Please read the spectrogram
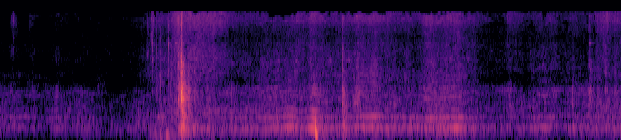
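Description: Honeybees buzzing at a hive, a steady hum that comes in about a second and a half in, with two sharp knocks, the louder one near the two-second mark and a second about a second and a half later.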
